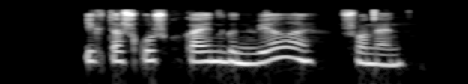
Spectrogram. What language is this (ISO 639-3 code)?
chm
